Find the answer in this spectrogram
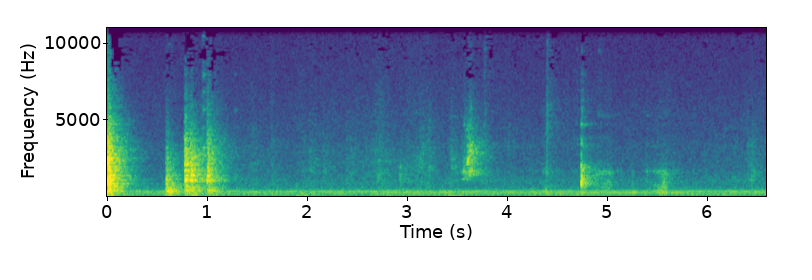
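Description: Plastic containers and kitchen items knocking and clattering as groceries are put away. There is a cluster of sharp knocks in the first second, then a few lighter taps.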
